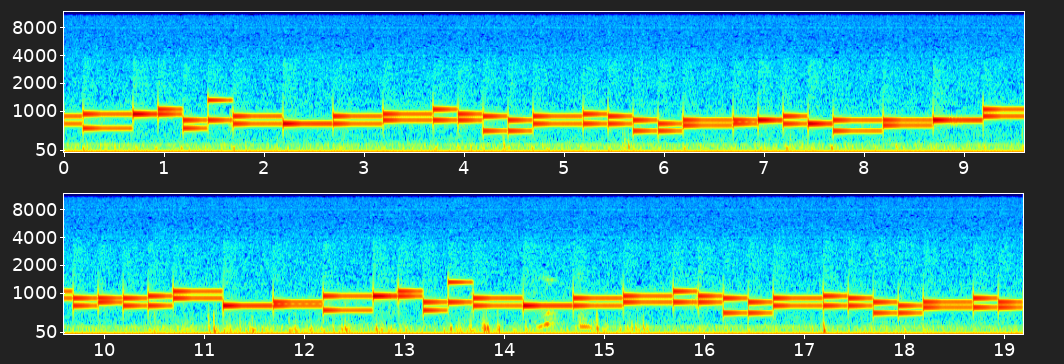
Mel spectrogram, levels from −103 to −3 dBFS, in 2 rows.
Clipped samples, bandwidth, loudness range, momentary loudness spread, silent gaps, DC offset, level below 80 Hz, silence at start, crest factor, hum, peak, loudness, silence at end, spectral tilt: under 0.1%; 11 kHz; 1 LU; 4 LU; none; 2%; -48 dBFS; 0 s; 12 dB; none; -6 dBFS; -20 LUFS; 0 s; -6.5 dB/octave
